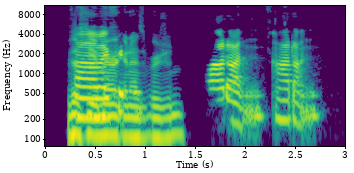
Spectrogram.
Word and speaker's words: Ahran: AHRAN. AHRAN?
